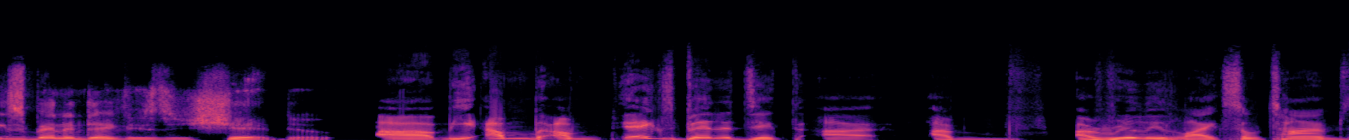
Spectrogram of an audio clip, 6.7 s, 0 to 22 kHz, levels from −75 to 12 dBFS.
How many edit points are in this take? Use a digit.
0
